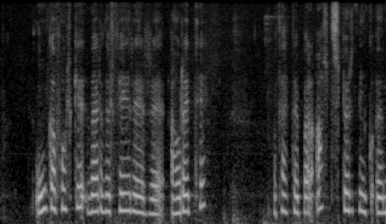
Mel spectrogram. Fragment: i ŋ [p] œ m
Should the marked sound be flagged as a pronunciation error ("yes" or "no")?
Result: yes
